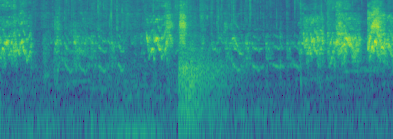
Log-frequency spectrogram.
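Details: Budgerigar colony kept in an aviary: high chirps and squeaks, a brief rushing whoosh near the middle, then renewed loud chattering toward the end.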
